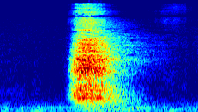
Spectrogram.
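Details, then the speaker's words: Peak flow manoeuvre during a respiratory assessment: after a deep inhale, a single sharp, forceful breath blown out hard and fast into the meter. "Deep inhale and exhale hard and fast."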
